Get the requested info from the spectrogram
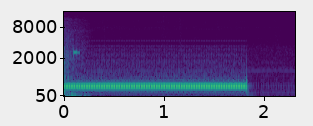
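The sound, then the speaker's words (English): A single steady ringback tone over a phone line as a call is placed to a man advertising a month of free car washes with every home purchase, holding at an even pitch for nearly two seconds before cutting off, leaving a faint hiss. No one speaks. “So I give him a call as somebody who's willing to just buy a house because I really need a car wash.”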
